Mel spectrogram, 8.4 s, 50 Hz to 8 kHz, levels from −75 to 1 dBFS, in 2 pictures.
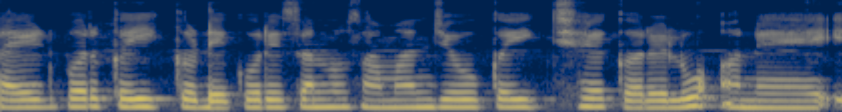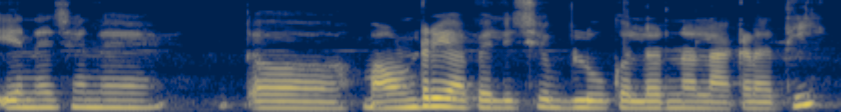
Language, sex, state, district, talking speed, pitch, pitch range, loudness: Gujarati, female, Gujarat, Valsad, 165 wpm, 195 Hz, 180-200 Hz, -19 LUFS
